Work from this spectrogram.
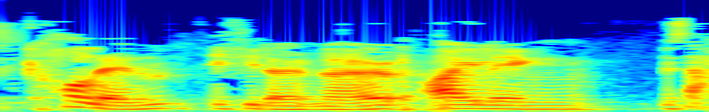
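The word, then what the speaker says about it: Aisling: I'm such a terrible It's an Irish name. And it's pronounced Ashling. Ashling.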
